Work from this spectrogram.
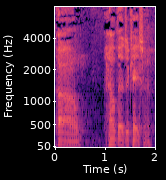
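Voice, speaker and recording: A man with a very deep, low voice hosts a podcast interview from a studio mic. He asks his questions in a relaxed, slangy, conversational way. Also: unhurried. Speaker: podcast host. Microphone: studio mic on boom arm.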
